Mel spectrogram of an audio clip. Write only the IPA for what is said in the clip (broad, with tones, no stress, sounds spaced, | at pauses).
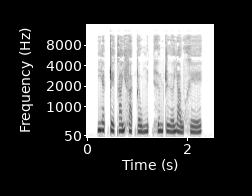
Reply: j ɛ˦˥ p̚ ʈ e˨˩ k a˧˥ j f a˨˩ k̚ ʈ ə˨˩˨ w m i˨˩ t̚ h ɨ˧ m ʈ ɨ˨˩˦ ə̯ j a˨˩˨ w x e˨˩˦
